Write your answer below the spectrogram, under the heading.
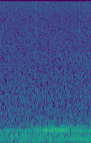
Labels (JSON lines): {"label": "anthrophony, boat engine", "recorder": "HydroMoth"}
